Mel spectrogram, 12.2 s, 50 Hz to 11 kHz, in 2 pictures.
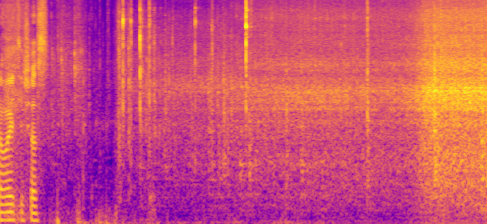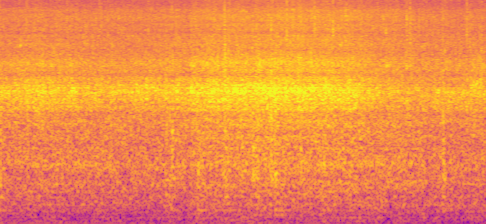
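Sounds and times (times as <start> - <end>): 
speech: 0.0 - 0.9
heavy rain downpour: 4.2 - 12.1.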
